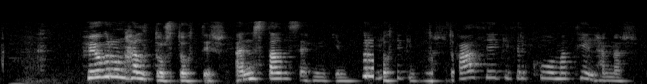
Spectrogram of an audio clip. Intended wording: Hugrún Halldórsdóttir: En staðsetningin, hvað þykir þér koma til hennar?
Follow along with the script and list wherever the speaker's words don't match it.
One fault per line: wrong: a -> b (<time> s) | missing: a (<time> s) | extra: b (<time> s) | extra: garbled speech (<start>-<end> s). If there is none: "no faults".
extra: garbled speech (3.6-4.5 s)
